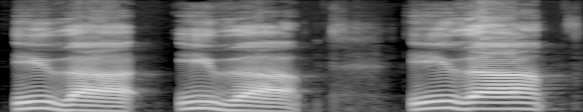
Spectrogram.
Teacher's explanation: زال کو نرمی سے، سیٹی کی آواز اس پر بالکل نہ آئے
